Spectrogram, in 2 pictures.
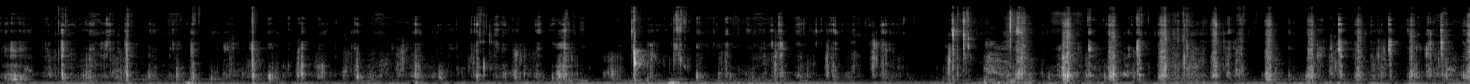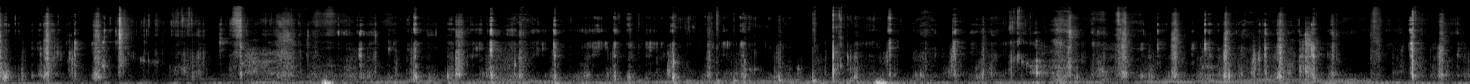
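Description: A person chewing a mouthful of shrimp pizza, with many sharp crunches close to the mouth. A couple of low thumps come in the second half.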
